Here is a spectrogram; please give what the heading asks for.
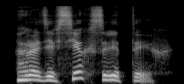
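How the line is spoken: Short low laugh. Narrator (Russian): Мастер Корбиник коротко-низко хохотнул

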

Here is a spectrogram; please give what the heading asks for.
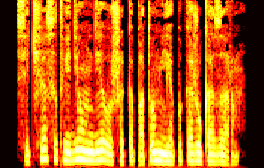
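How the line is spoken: Sighing. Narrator (Russian): вздохнул Даррен

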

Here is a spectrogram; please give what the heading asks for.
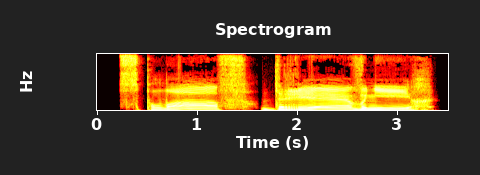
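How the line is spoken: Booming bass. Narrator (Russian): громогласно пробасил барон

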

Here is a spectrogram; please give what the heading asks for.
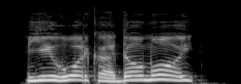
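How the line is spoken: Booming old woman's call. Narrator (Russian): зычным голосом оповестил божий одуванчик на три двора

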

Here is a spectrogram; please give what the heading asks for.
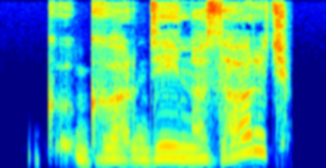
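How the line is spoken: Disbelieving wheeze. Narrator (Russian): просипела я, не веря собственным глазам

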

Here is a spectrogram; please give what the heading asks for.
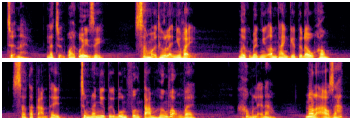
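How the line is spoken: Terrified scream. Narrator (Vietnamese): Cô kinh hãi hét lên

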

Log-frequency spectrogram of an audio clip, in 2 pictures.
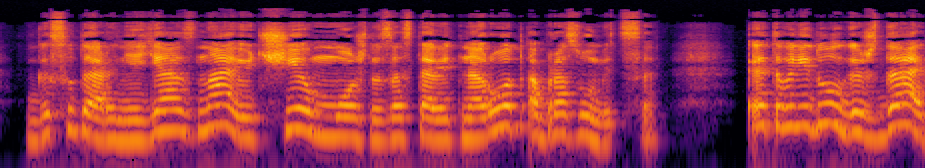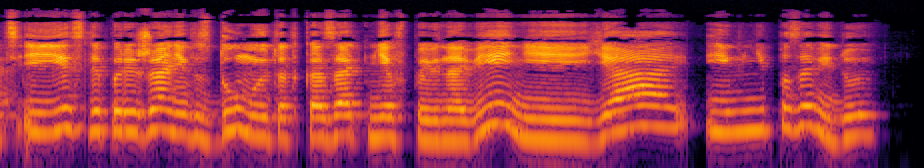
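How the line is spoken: Calm. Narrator (Russian): Генрих спокойно сказал

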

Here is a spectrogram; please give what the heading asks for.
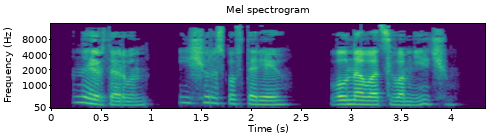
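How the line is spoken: Calm. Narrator (Russian): сказала я спокойно

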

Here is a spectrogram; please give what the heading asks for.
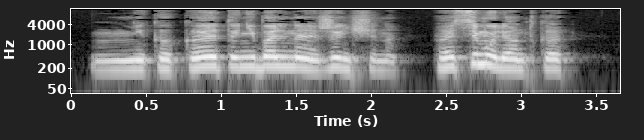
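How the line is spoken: Rude reply. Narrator (Russian): грубо ответил

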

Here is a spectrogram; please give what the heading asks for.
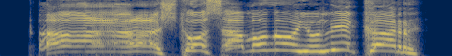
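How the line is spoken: Wailing scream. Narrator (Russian): завопил он

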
